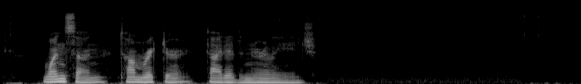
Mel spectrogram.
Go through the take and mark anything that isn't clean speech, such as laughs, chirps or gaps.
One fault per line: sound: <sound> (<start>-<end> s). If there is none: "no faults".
no faults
